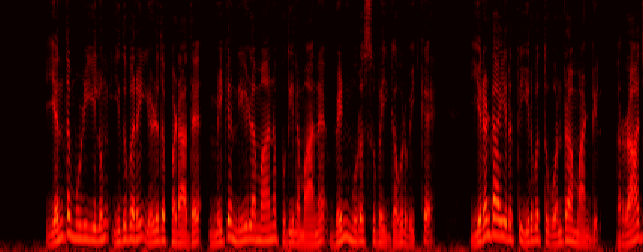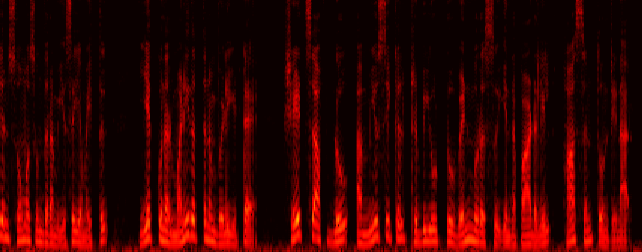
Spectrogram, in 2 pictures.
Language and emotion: Tamil, neutral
